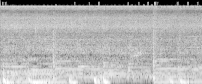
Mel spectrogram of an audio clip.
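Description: Chopped onions softening in hot oil in a pan for an Iftar chicken dish, a low steady sizzle with intermittent clinks and scrapes of a utensil, fairly quiet and close.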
